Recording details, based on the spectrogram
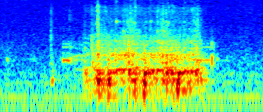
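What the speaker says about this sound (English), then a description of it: "I will do a back stitch just to reinforce it because there's a seam underneath it." A sewing machine back stitches across a seam in a retro dress, a steady close mechanical whir that runs for about a second and a half between short starts and stops, with no talk.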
